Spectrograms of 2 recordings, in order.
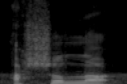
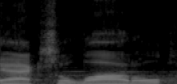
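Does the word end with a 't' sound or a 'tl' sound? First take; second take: t; tl. First: The word ends with a plain t sound. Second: The word ends with a tl sound. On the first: This follows the original native pronunciation. "if you want to pronounce it like the native zoo" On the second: This is the usual American pronunciation. "I'm a dirty American, so I'm just going to call it the axolotl"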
